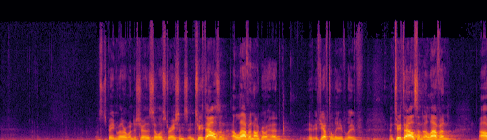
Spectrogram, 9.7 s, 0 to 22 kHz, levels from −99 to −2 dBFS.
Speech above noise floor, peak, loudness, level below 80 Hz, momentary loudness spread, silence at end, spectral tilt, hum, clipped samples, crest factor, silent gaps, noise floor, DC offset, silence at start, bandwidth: 36 dB; -2 dBFS; -21 LUFS; -58 dBFS; 19 LU; 0 s; -6 dB/octave; none; under 0.1%; 20 dB; none; -56 dBFS; under 0.1%; 1.95 s; 19 kHz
